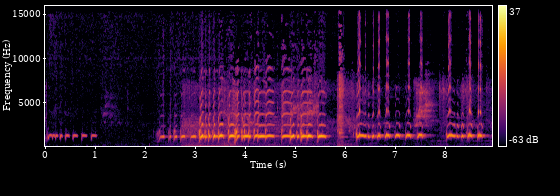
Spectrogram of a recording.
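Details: Female zebra dove lure call: a soft quick run of short coos, a gap, then loud bursts of rapid stuttering notes with an abrupt click midway, continuing in steady repeated coo runs.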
